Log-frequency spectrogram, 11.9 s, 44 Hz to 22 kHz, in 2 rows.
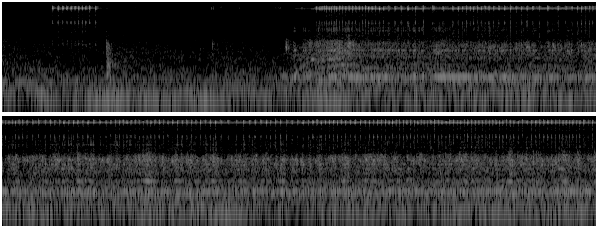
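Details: Prophete Entdecker e8.6 e-bike with a Trio 250W 36V rear hub motor (Bafang BFSWX02 planetary geared), five months old, three in use, about 1000 km on daily hilly trips. Light, fairly regular ticking about four clicks a second over the motor hum. Geared hub motor noisy.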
